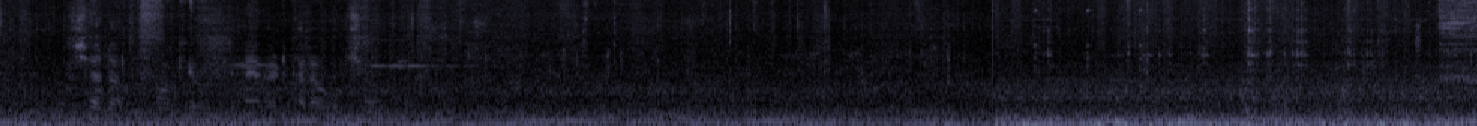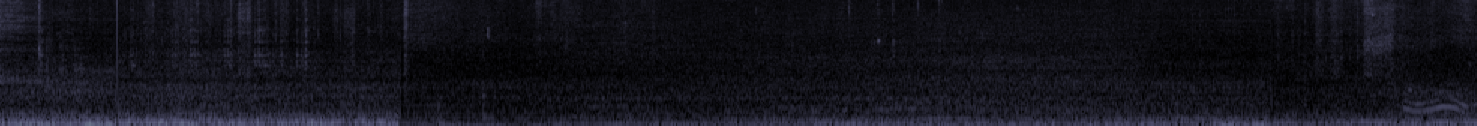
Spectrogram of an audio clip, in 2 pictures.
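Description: Low, steady rumble of a moving car's road and engine noise heard from inside the cabin. It grows louder partway through, then drops off suddenly about two-thirds of the way in.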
